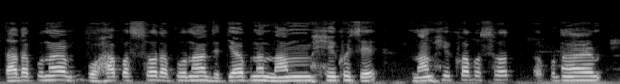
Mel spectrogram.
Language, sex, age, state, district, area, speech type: Assamese, male, 18-30, Assam, Golaghat, urban, spontaneous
